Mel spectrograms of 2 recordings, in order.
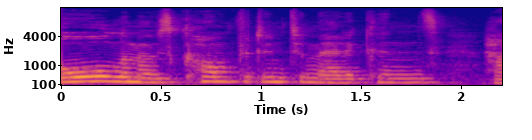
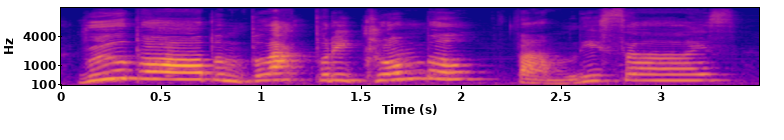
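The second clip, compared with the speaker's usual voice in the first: louder, much higher, announcing the label; reading out loud; 8 semitones higher, 9 dB louder than usual. A narrator's reading. Nicky reading Ollie's bin wrappers aloud, loud and high. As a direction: call out the label like an accusation. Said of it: "Nicky read out loud".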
